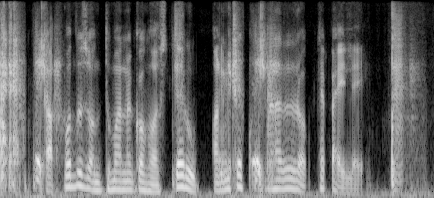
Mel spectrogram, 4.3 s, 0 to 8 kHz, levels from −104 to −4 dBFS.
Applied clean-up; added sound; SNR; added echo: neural diffusion model UNIVERSE++.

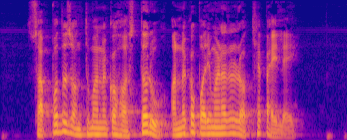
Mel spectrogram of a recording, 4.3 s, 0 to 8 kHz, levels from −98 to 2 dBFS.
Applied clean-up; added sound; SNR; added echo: none; none; none; none.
